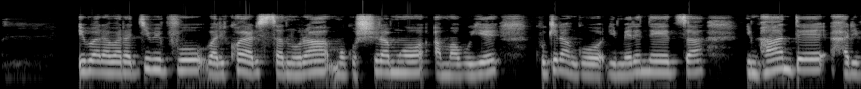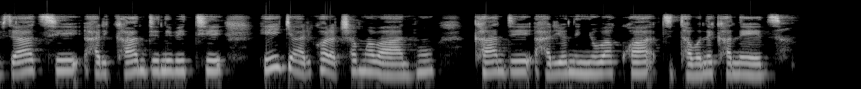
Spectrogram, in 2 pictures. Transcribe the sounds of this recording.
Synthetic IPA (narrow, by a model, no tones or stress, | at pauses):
iβaɾaβaɾaɾɟiβivuβaɾikʰoaɾaɾisanuɾamuɡuʃiɾamŋo̞amaβuje̞kuɡiɾaŋɡo̞ɾime̞ɾe̞ne̞ːzaim̥haːnde̞haɾivjaːt͡sihaɾikʰaːndiniβitʰihiɟahaɾiko̞haɾat͡ʃamŋaβaːn̥hukʰaːndihaɾijo̞niɲuβakwaz̥itʰaβo̞ne̞kʰane̞ːzḁ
